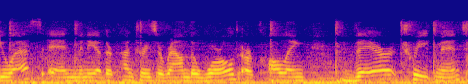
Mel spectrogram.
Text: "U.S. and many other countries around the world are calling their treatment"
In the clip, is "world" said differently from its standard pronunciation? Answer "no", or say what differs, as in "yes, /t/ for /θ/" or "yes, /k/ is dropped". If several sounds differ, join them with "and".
no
